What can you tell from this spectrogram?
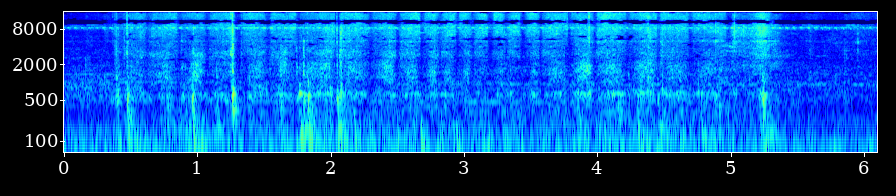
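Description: A rag scrubbing vinyl siding to wipe off spatters of driveway sealer, in a run of uneven rubbing strokes about two a second.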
